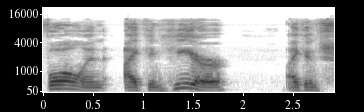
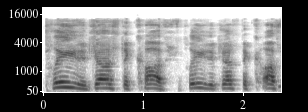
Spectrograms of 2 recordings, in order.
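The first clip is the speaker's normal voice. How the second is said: mock scream, higher pitch; 7 semitones higher than usual. Retelling a plea from the back of a patrol car: imitating own past screaming. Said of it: "And I start screaming".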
